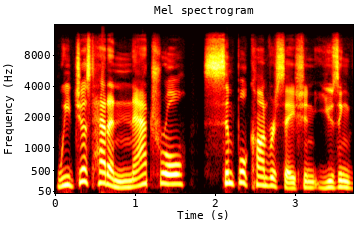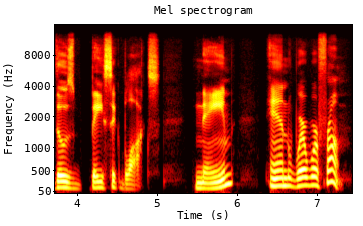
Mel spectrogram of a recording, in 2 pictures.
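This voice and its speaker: Animated man co-hosting lessons. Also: a little high, measured pace, no echo, clean studio sound. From Canada. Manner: inquisitive, explanatory. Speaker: podcast co-host. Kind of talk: scripted conversational English lesson.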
